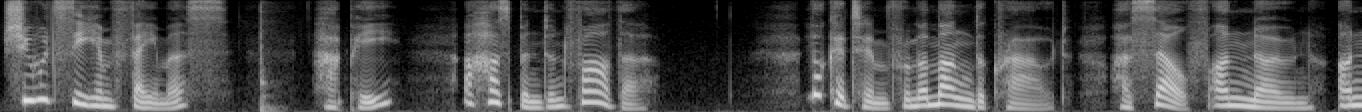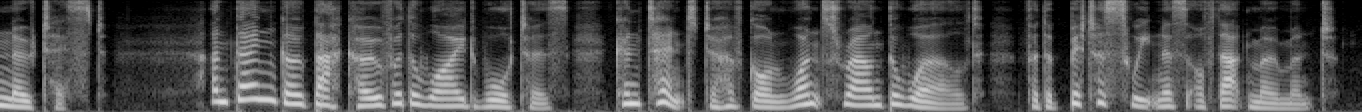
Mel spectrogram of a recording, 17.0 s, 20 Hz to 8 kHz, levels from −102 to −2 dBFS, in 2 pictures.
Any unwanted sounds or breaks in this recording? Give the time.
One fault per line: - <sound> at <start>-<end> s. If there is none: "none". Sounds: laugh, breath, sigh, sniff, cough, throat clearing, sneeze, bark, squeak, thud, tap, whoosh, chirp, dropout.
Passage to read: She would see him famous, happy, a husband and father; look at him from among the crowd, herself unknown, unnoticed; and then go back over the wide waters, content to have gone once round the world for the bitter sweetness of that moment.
- tap at 1.6-1.8 s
